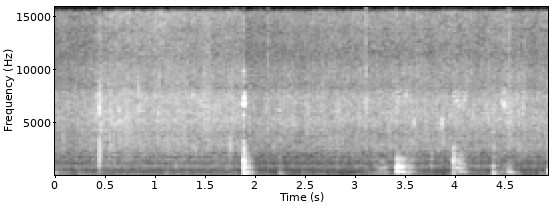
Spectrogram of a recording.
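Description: Onion pieces fry in a pan for radish tamarind stew, a steady soft sizzle with occasional sharper crackles and stirring scrapes, moderately close and fairly quiet, with no voices.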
